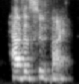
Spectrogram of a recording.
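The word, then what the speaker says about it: Havasupai: said it wrong how do you say it have a supply have a supply thank you so where to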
